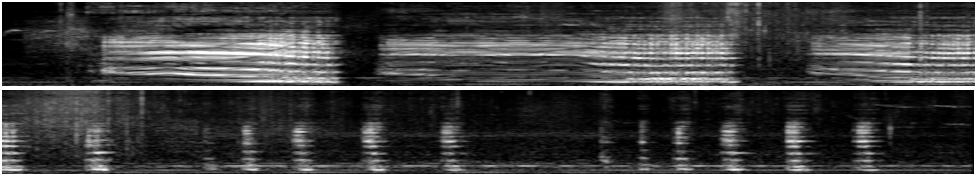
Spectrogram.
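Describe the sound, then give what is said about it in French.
A voice imitates a red deer stag's rutting bellow: three long, loud, groaning roars, followed by a rapid series of short, rhythmic grunting pulses that fade out. “Donc là, précisément, vous venez de dire quoi En gros, euh, là, le cerf, il, montre qu'il est là, qu'il est présent, qu'il a, a une biche avec lui, qui court après, qui veut l'assaillir, en fait.”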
